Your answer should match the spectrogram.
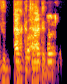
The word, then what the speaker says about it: Pakatakan: Pakatakan. Thank you. I always say it like Pakatakan. I butchered that for years. You know who told me how to pronounce it correctly? It was Dr. Kudish. It's like it's pronounced Pakatakan. I'm like, okay.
